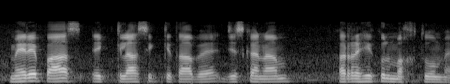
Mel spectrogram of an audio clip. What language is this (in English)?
Urdu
